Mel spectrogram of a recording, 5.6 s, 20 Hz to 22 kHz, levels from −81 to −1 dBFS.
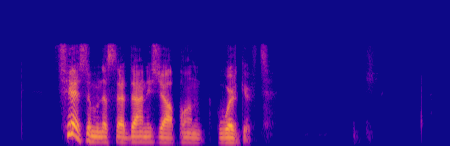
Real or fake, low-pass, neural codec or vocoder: fake; 7.2 kHz; codec, 16 kHz in and 24 kHz out, 0.4 kbps, LongCat-Audio-Codec, fine tuned four codebook decoder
